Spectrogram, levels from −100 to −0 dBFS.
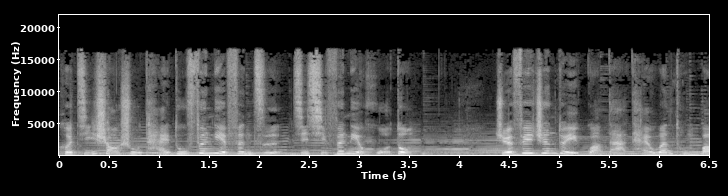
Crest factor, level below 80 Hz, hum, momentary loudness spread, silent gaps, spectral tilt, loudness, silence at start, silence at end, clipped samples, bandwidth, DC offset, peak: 20 dB; -38 dBFS; none; 9 LU; none; -3.5 dB/octave; -19 LUFS; 0 s; 0 s; under 0.1%; 17 kHz; under 0.1%; 0 dBFS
